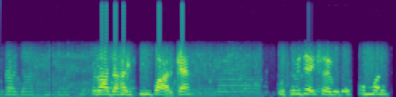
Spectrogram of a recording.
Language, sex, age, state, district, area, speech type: Dogri, female, 18-30, Jammu and Kashmir, Jammu, rural, conversation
